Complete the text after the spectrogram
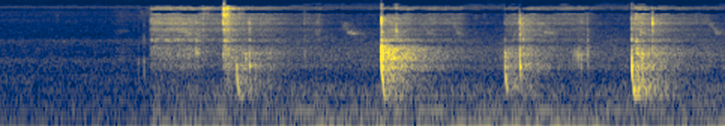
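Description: A drama plays through a small tablet speaker.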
